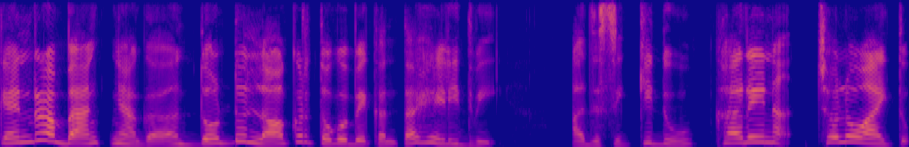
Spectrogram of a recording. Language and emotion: Kannada, happy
